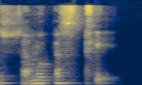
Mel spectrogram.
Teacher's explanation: Samupasthitam, the Tha in this is aspirated.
